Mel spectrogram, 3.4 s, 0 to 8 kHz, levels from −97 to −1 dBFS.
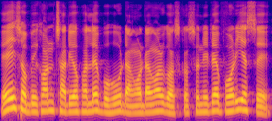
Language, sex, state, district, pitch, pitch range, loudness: Assamese, male, Assam, Kamrup Metropolitan, 155 Hz, 140-165 Hz, -15 LUFS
